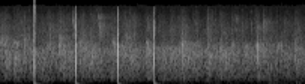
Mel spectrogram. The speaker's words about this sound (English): So join me in giving John a round of applause, if you would.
